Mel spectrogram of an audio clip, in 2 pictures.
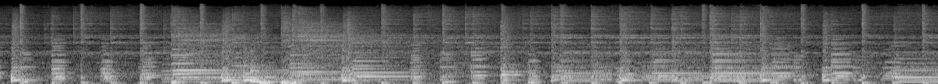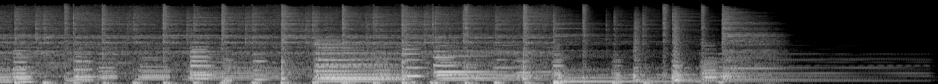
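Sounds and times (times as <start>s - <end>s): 
200bpm swing blues in F: 0.0s - 17.3s.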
